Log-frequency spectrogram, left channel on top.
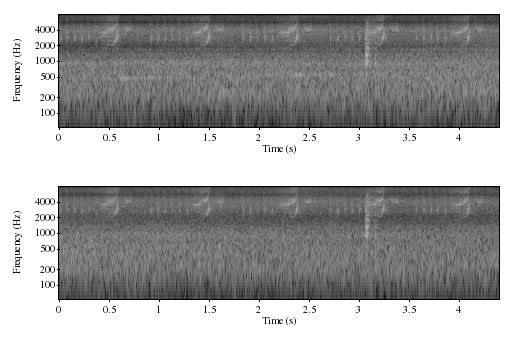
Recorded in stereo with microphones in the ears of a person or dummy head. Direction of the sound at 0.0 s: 10° left (ahead or behind).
